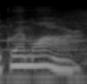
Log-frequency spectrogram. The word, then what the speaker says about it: grimoire: Now, show me the grimoire. The kingdom was saved. That's how you pronounce it.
